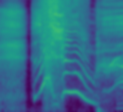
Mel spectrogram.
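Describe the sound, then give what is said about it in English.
A single loud sneeze with a sharp sucked-in breath before it and a breathy, rising-and-falling burst of the sneeze itself, trailing into a short exhale. “You're not even going to say bless you?”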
